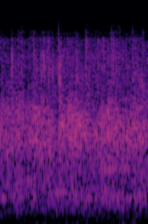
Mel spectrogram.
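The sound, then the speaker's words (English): An audience claps hands together in a dense, steady burst of applause that fills the whole moment, with no distinct shouts standing out above the clapping. “Would you clap your hands and shout?”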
